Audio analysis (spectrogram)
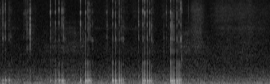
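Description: The teeth of a black plastic comb are strummed with a fingertip and nail close to the mic, producing quiet, irregular bursts of dry, rapid ticking. Each strum has a soft low-pitched body under faint bright clicks, and it dies away almost instantly, with only low background hiss between strums.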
